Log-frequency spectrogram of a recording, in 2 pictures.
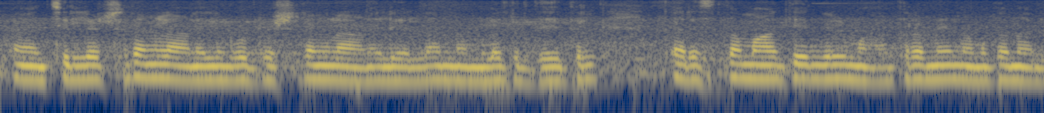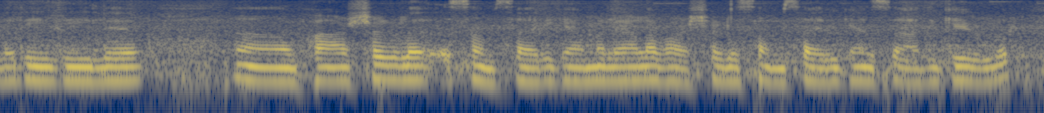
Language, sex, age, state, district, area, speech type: Malayalam, female, 60+, Kerala, Alappuzha, rural, spontaneous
